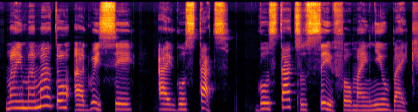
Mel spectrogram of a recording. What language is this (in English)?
Nigerian Pidgin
